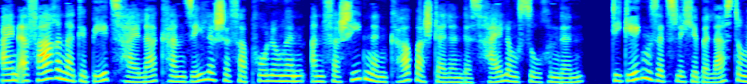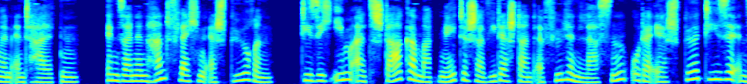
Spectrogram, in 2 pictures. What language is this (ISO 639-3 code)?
deu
